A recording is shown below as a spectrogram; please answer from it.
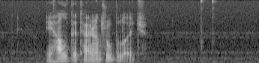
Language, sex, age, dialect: Faroese, male, 36-60, Norðurstreymoy/Eysturoy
